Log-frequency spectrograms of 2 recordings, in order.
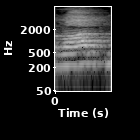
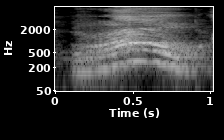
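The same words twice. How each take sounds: First: राट with a long "aa" vowel; wrong long-AA reading. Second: रैट with a stretched open "ae"; teacher's model रैट with "ae", not "aa"; correct AE vowel. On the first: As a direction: misread rat as राट, "raat". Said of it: "राट नहीं पढ़ेंगे". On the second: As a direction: say रैट as English rat, "raet". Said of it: "आरएटी राट नहीं पढ़ेंगे". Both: Shown as a demonstration.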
